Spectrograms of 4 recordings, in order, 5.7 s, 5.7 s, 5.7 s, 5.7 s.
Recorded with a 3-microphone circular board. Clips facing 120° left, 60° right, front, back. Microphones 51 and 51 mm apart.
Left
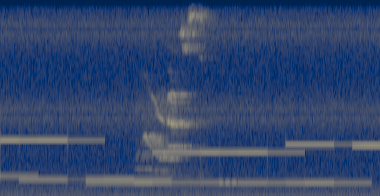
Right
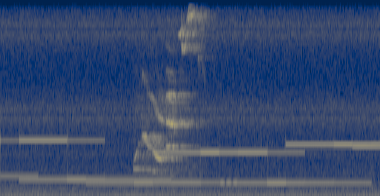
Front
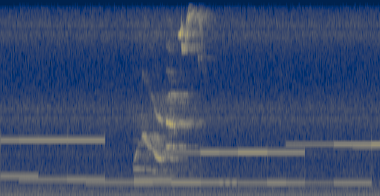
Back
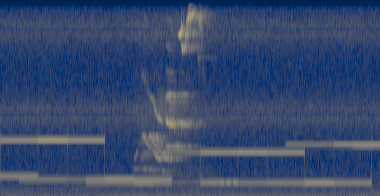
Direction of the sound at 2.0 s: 55° right.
